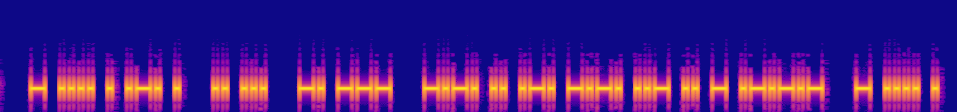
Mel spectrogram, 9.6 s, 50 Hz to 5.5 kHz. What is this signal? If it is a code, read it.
Morse code, heard as a keyed tone, about 25 wpm, 600 Hz. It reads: THERE IS NO CIRCUIT. THE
